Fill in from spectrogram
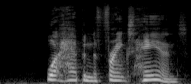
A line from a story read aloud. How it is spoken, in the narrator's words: Jonah cried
